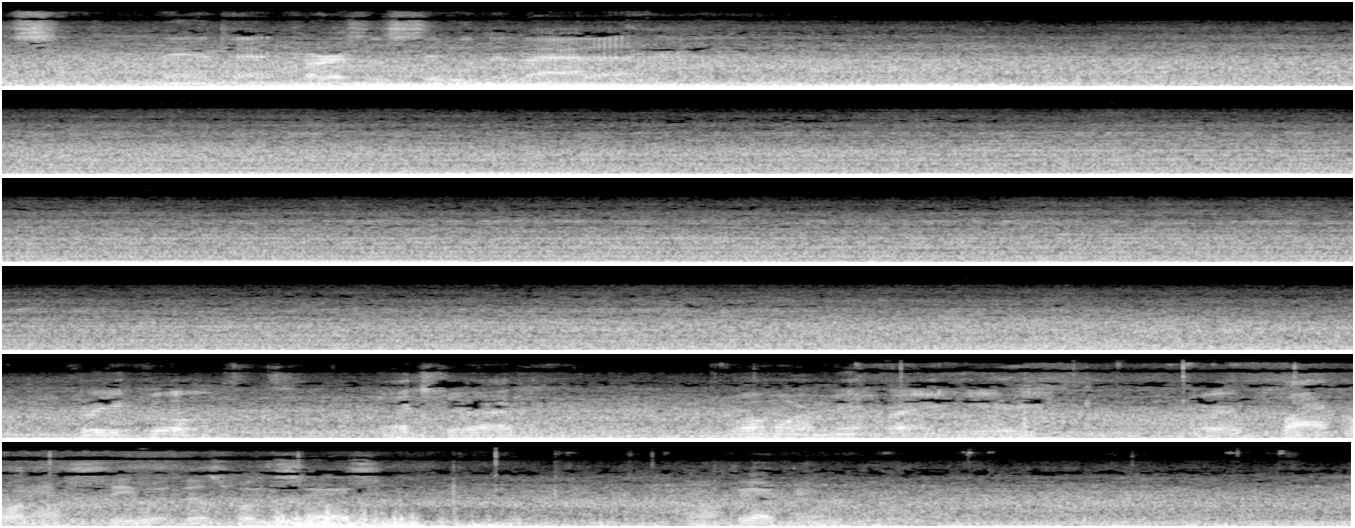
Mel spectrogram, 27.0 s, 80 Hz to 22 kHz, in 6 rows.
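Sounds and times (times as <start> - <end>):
cars humming by: 0.0 - 27.0
low traffic rumble: 0.0 - 27.0.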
